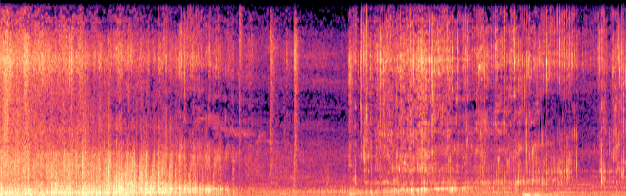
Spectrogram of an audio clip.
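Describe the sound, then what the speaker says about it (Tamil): Hot water gushes and splashes into a metal two-stroke motorcycle silencer being decarbonised for several seconds, then settles into quieter gurgling and dripping. "சார் நான் தண்ணி உள்ளே ஊற்றும் போது அது ரியாக்ஷன் பாருங்கள்."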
